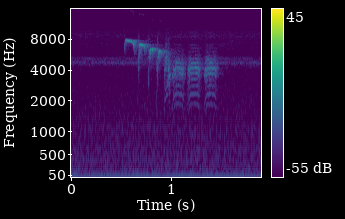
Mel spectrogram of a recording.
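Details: Black-capped chickadee (Poecile atricapillus) visiting a backyard bird feeder gives a quick chick-a-dee call: a few thin, high, slightly falling notes, then three harsh buzzy dee notes, over a faint steady high whine.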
